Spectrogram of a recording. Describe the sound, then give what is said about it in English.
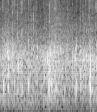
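An audience claps steadily for about a second, a dense, even wash of many hands with no voices standing out. “You guys are clapping today.”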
